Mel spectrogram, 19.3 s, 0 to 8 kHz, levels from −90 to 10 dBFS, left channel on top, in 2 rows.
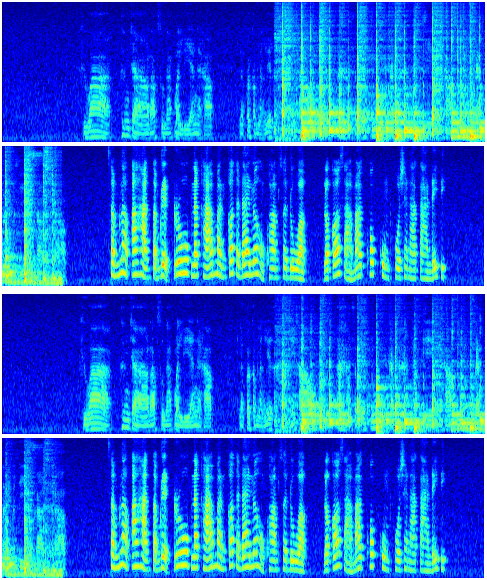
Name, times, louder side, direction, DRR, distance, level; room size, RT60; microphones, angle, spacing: voice 1, 1.5-4.2 4.7-6.3 6.7-9.0 9.4-10.9, right 3 dB, 60° right, 1.0 m, -44 dB
sound 1, 5.4-10.9, left 4 dB, 70° left, 0.5 m, -31 dB
voice 2, 11.8-15.7 16.1-18.5, left 2 dB, 5° left, 0.4 m, -28 dB
2.5 x 2.2 x 2.4 m
head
